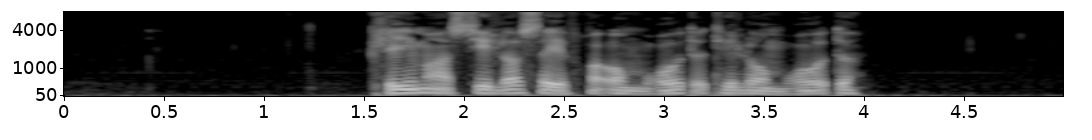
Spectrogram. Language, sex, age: Norwegian, male, 47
